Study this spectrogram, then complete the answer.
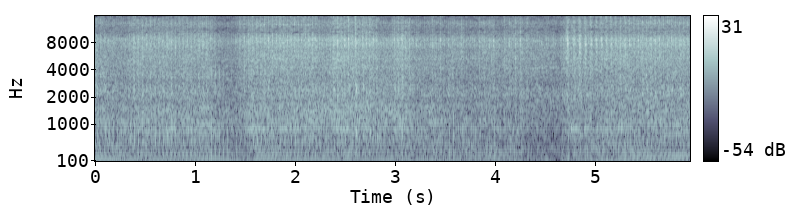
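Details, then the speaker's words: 1977/78 GMC Jimmy V8, barn find that sat for years, running on temporary fuel through the carb bowls with dual exhaust: loud, uneven, lopsided chugging as it runs on six cylinders with two spark plug wires missing. "oh man runs pretty good for missing two plug wires yeah that's pretty darn good"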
